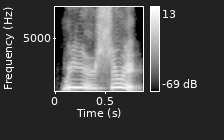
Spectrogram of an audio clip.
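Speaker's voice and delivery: badly faked, very high cartoon voice; Mickey Mouse. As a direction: squeak it out like a failed cartoon impression. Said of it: "I can't even do the Disney, uh, the Mickey Mouse voice".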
